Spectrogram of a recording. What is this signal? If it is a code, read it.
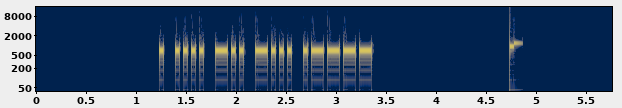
Morse code, heard as a keyed tone, about 30 wpm, 700 Hz. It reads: EHDB1
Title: Five Challenging Letter-Number Combinations 30wpm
